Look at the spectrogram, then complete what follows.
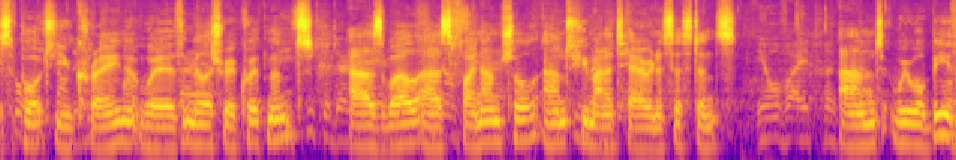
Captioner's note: speaking French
